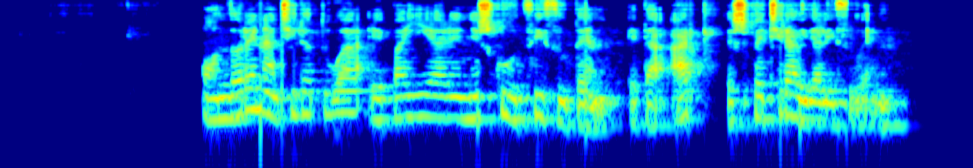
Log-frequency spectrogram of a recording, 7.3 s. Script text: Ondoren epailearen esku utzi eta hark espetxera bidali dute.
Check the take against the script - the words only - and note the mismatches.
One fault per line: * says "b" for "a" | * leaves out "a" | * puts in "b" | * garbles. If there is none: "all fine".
* puts in "atxilotua"
* puts in "zuten"
* says "zuen" for "dute"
